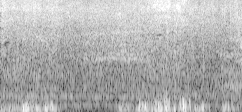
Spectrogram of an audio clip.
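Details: Western honey bees (Apis mellifera) around Apifonda feeding fondant, which the bees are said to choose; wing buzz, a low steady hum swelling and fading as they fly close.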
